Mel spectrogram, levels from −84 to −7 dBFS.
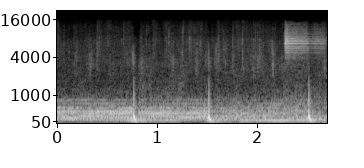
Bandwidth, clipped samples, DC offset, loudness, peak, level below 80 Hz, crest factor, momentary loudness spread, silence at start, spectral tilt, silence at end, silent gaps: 16 kHz; under 0.1%; under 0.1%; -24 LUFS; -4 dBFS; -44 dBFS; 18 dB; 6 LU; 0 s; -5.5 dB/octave; 0 s; none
